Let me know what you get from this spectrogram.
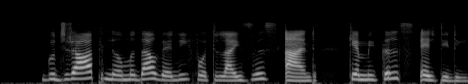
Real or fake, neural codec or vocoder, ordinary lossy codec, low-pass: fake; codec, 16 kHz, 1 kbps, FunCodec, trained on Chinese and English, 50 frames a second; none; 7.2 kHz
